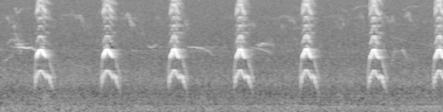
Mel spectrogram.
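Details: Little owl in Leicestershire calling unusually frantically: a harsh, rising-then-falling 'kee-ew' about once a second, seven times in a row, over faint background hiss.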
